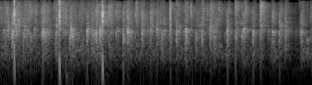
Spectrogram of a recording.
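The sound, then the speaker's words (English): A crowd applauds steadily for people who were baptized that day, dense overlapping claps forming a continuous rattling wash with a few sharper, louder hand claps standing out, sustained for the whole few seconds without voices. “So give them another round of applause.”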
